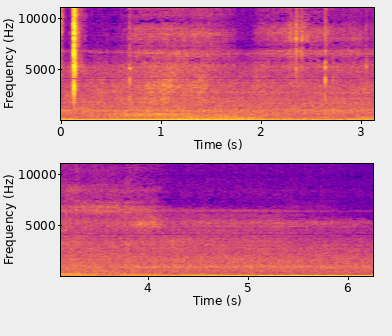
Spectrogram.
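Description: A lighter clicks once at the start as a small metal smoking pipe is lit, over a steady low rumble that swells again after about four seconds.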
